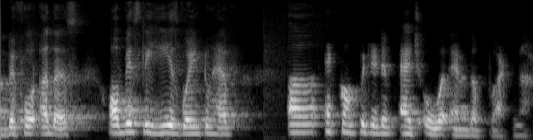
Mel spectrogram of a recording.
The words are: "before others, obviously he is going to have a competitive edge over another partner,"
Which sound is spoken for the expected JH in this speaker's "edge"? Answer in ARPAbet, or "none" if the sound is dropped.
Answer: JH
